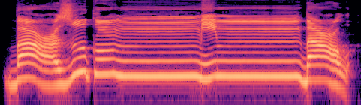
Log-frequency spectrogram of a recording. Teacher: ہم پچھلے میم کو اگلے میم کے ساتھ ملا کر پڑھیں گے اور ہم یہاں غنہ بھی کریں گے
